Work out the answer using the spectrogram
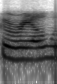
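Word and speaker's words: Garrelle: I'm Gerald Wilson. And okay. That's G-A-R-R-E-L-L-E Wilson.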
